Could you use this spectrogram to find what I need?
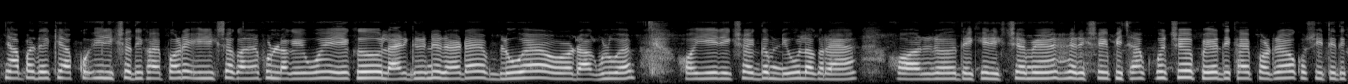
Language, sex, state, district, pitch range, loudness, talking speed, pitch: Hindi, female, Bihar, Jamui, 270-295 Hz, -14 LUFS, 225 wpm, 280 Hz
